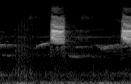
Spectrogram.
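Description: Two short, buzzy calls of a Puerto Rican tody, a tiny green bird found only in Puerto Rico, spaced about half a second apart, ring out loud over a faint background of thin, steady chirping.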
